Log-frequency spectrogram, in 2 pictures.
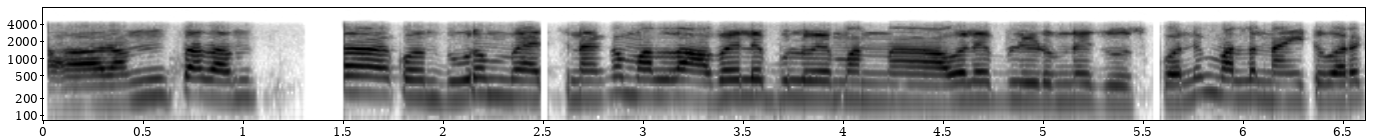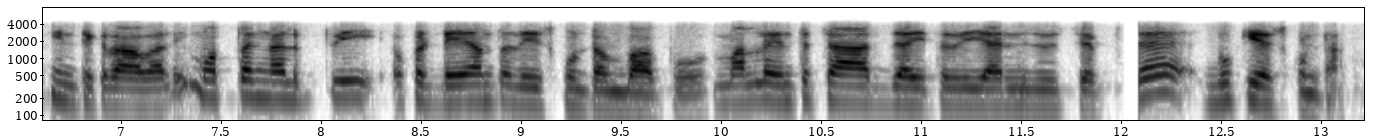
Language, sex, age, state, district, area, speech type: Telugu, male, 45-60, Telangana, Mancherial, rural, conversation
